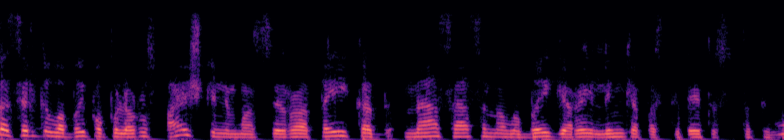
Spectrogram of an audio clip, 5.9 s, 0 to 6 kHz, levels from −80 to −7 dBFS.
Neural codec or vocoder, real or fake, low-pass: none; real; 5.4 kHz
